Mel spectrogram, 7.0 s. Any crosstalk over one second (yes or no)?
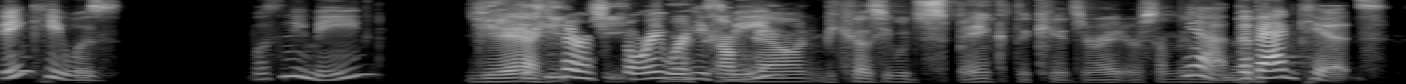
yes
